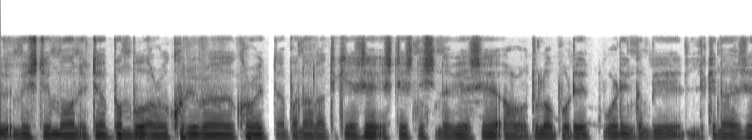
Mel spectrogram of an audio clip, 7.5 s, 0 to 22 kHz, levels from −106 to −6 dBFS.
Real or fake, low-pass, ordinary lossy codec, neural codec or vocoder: real; 7.2 kHz; none; none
